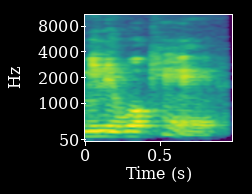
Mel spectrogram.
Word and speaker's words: Milwaukee: But he came in and he was like, Milwaukee, well, as you know, this is an Indian name and it's pronounced Milwaukee.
